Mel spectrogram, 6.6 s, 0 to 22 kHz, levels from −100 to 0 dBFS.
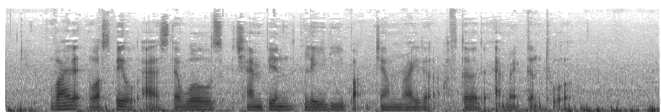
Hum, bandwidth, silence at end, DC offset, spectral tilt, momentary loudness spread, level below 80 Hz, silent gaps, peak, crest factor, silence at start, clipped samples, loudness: none; 15.5 kHz; 0 s; under 0.1%; -6.5 dB/octave; 9 LU; -34 dBFS; none; -4 dBFS; 20 dB; 0.05 s; under 0.1%; -24 LUFS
